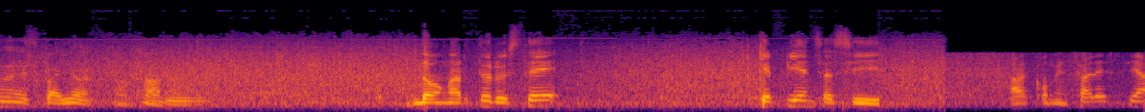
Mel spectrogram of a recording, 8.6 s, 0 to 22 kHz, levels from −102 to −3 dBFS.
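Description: A brief glitch from 6.58 to 6.61 s is damaged data in the compressed stream: corrupted bytes there made the decoder misread frames, lose sync and hunt for the next valid frame header before playback resumed.

From 7.09 s to the end, the sound abruptly turns duller and boxier, with nothing above 3.7 kHz, a few decibels quieter, and a new faint background noise, with no gap at the change. The likely cause is the input switching to a poorer device with a narrower band.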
